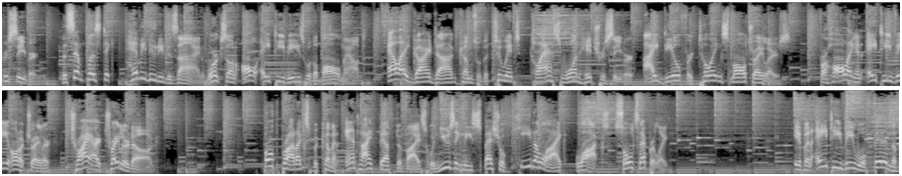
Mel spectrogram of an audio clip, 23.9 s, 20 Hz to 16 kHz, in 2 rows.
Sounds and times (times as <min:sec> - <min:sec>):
Speech: 0:00.0 - 0:14.0, 0:15.5 - 0:20.9, 0:22.6 - 0:23.9
Music: 0:00.0 - 0:23.9.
